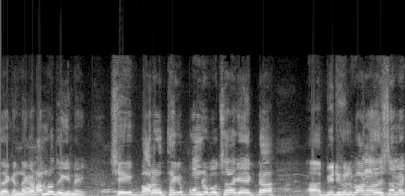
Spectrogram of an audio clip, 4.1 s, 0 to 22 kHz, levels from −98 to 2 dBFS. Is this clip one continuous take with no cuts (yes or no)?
no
